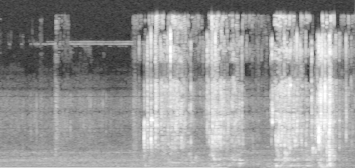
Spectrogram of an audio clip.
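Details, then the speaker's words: Boat freshwater pump running under the floor during a refit, turned on with the tap: a steady low hum under running water that cuts out, noticeably quieter than before; normal pump running. "Yeah, that water pump is, yeah, a lot quieter. I don't know if you can hear it just running under the floor there."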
